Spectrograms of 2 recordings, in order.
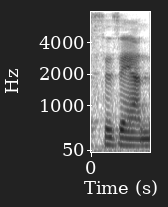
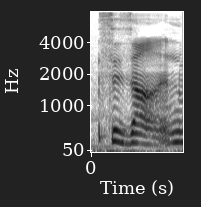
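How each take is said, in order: First: The name is said in an American accent. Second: The name is said in a French accent. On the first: "I've said Cezanne this entire time" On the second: "like Cezanne with a French accent"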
